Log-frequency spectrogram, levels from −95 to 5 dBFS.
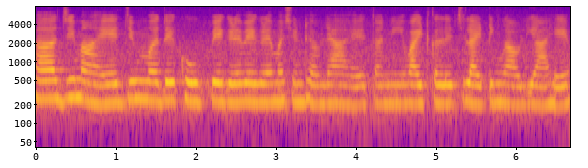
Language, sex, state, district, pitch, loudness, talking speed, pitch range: Marathi, female, Maharashtra, Nagpur, 220 Hz, -17 LUFS, 160 wpm, 210-230 Hz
